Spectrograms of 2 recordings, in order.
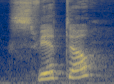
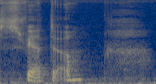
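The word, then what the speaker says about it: Światło: The key player was a man named Joseph Sviatlo. It's spelled Swiatlo, which I think is pronounced Sviatlo.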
